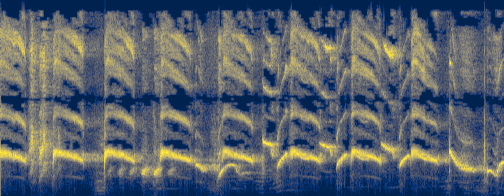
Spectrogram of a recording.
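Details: Chinese hwamei hen uttering 'te' notes for stimulating males to sing: loud, ringing, arched whistled notes repeated about twice a second, each bending up then down, bright and piercing.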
